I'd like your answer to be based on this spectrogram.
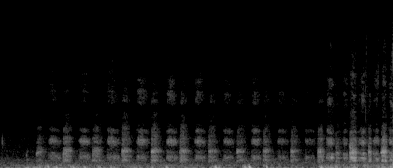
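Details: Dog panting rapidly and rhythmically, about three breathy breaths a second, with a few snorting sneeze bursts.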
